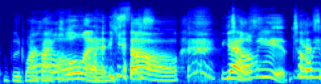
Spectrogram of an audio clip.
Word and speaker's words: Olin: And the Olin, Olin, comes from the very middle of Caroline.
